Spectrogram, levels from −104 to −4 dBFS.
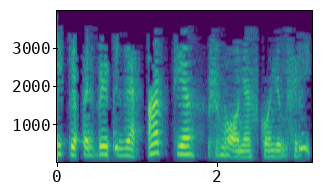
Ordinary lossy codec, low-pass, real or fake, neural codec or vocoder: MP3, 16 kbps; 3.6 kHz; fake; codec, 16 kHz, 0.5 kbps, FreqCodec, larger model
